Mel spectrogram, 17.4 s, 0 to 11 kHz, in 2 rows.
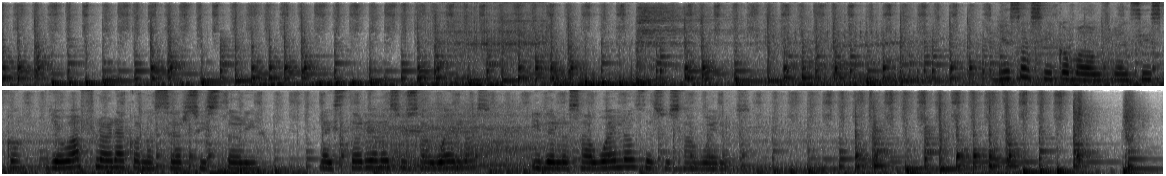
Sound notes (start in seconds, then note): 7.5 voiceover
